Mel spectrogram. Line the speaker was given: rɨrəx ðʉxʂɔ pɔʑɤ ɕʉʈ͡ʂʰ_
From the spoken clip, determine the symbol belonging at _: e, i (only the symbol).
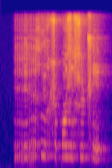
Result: e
